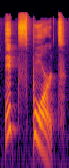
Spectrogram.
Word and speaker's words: export: 하다 자 가연 정확한 말은 뭘까요 그렇죠 바로 export 이렇게 발음이 되죠 ex or export 이렇게 발음이 되는데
